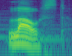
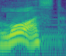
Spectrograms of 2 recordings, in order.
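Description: First: The vowel glides like "ou" in loust. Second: The vowel is a plain single sound. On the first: "you're hearing more of a loust" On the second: "Instead of lost, which is what he would do for L-O-S-T"

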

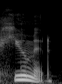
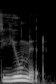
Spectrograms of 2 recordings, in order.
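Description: First: The word begins with a clear H sound. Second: The H is dropped before the Y sound. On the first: "when you first gave us the weather report, you said humid" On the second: "when you did it New York style, it was humid"

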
